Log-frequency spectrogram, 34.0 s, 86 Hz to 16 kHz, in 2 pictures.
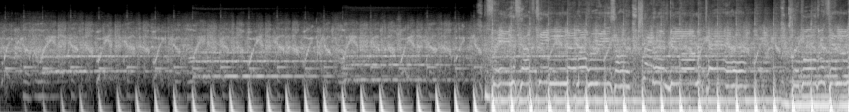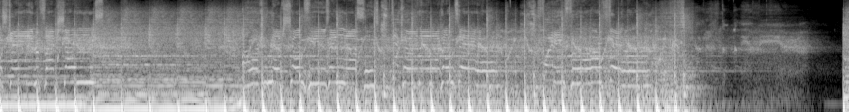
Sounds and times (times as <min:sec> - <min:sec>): Singing: 0:00.0 - 0:20.8, 0:21.6 - 0:33.9
Sampler: 0:09.7 - 0:31.6.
